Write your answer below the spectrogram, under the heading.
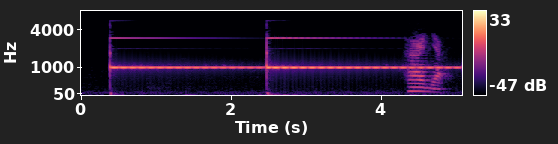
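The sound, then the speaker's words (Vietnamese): A temple bell rings out for sutra chanting, struck twice about two seconds apart. Each strike blooms into a loud, sustained metallic hum that carries on without fading, and a voice briefly sounds near the end. “Thí dụ vậy, à, chuông tụng kinh nè.”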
